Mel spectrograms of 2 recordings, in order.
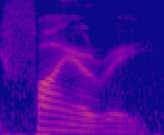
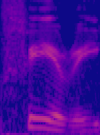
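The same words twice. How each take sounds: First: The first part sounds like the word fire. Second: The first part does not sound like fire. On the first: The speaker calls it right. "because it's fire" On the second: The speaker calls it wrong. "not fiery"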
